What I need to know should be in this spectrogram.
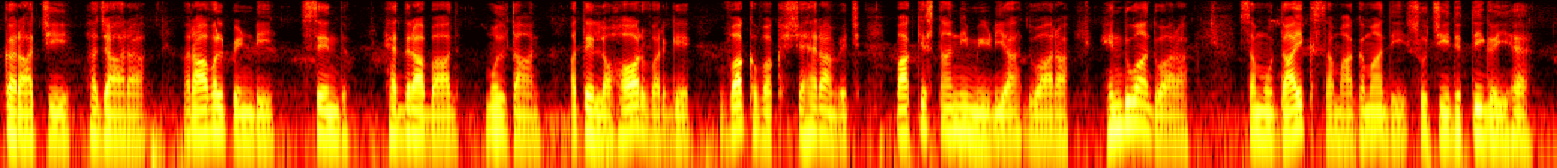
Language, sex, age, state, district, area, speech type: Punjabi, male, 18-30, Punjab, Hoshiarpur, urban, read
